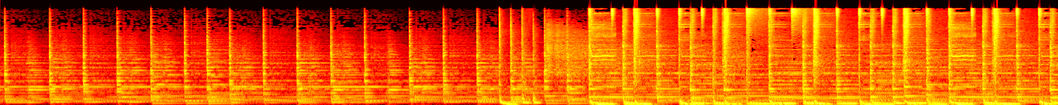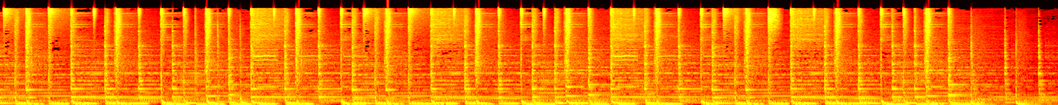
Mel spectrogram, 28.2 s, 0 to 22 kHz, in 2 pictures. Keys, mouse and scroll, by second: 2.7 double click, 8.0-9.2 typing, 11.2-12.3 typing, 16.0 double click, 27.5 alt+right click.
